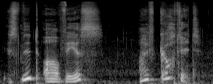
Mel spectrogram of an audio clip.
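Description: Woman as worn-down male plague fighter, low and dry, animated intonation, amateur radio drama. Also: a little slow, breathy edge, no room sound. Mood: weary. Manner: low, tired, wry. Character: weary Oxford-educated man fighting plague.

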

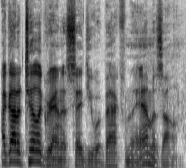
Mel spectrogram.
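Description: A man's voice: lowish voice, very animated, racing, a bit bright, no room sound, clean studio sound. A man playing an earnest, determined, rather formal investigator in an amateur radio drama. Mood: probing.

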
